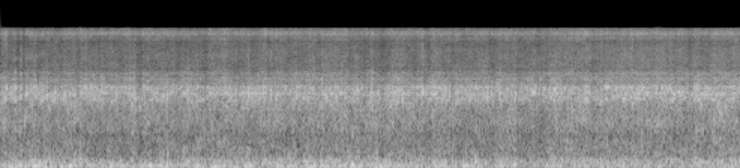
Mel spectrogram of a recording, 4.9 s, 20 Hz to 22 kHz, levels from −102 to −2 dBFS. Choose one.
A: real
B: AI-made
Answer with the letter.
B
